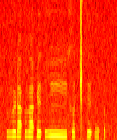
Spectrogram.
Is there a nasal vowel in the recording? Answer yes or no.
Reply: yes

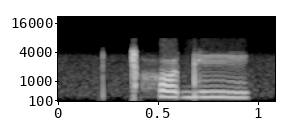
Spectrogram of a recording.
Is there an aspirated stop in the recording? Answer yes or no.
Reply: yes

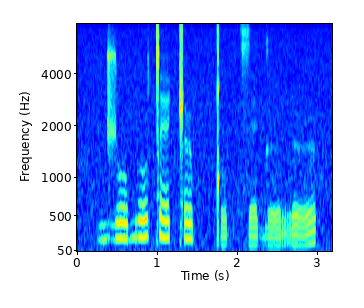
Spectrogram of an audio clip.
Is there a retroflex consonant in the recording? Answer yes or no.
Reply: no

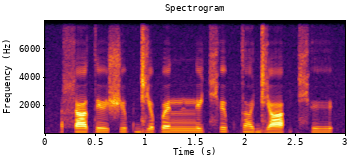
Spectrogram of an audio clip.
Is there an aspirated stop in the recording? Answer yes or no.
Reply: yes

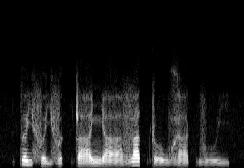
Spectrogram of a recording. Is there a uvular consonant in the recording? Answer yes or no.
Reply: no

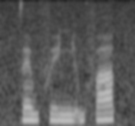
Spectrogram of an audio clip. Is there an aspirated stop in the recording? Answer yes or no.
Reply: no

